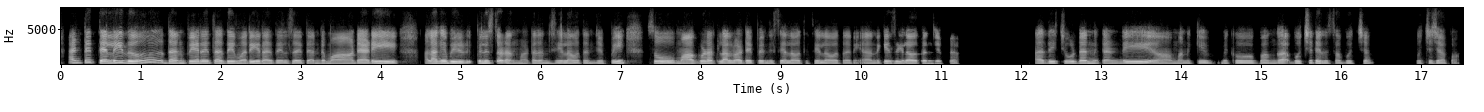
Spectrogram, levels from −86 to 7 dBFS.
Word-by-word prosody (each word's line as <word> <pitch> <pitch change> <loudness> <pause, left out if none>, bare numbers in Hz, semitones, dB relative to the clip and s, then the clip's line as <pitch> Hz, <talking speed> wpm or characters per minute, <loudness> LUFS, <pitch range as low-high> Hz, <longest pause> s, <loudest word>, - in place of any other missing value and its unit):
అంటే 285 +3 0 0.2
తెలీదు. 240 -1 +5 0.4
దాని 210 -2 +5
పేరయితే 225 +1 +2
అదే 210 +1 +3
మరి. 190 +3 +2
నాకు 180 -2 -1
తెలిసయితే. 175 +1 -2
అంటే 190 +1 -4
మా 175 - -2 0.3
డ్యాడీ 170 +5 +5 0.6
అలాగే 220 +3 +5
బీడ్ 185 -2 +4
పిలుస్తాడనమాట. 165 -10 +1
దాన్ని 145 0 -5
శీలావతి 160 -1 -2
అని 145 -1 -9
జెప్పి. 170 +9 -1 0.4
సో, 215 - 0 0.3
మాకు 175 +1 +2
గూడా 210 0 +6
అట్లా 185 -3 +1
అలవాటయిపోయింది, 165 -3 -1
శీలావతి 150 -2 -2
శీలావతని. 145 -3 -3
అందుకే 160 +9 -3
శీలావతని 180 -3 -1
చెప్పాను. 145 -2 -11 1.0
అది 185 +2 -1
చూడ్డానికండి 190 -3 +1 0.4
ఆహ్, 155 -1 -6
మనకి 160 +1 -6 0.3
మీకు 170 0 -5 0.3
బంగా 160 +3 -2 0.2
బొచ్చ 185 - 0 0.2
తెలుసా 155 -2 -5
బొచ్చ? 150 +3 -6 0.7
బొచ్చ 160 +2 -10
చేప. 140 -5 -5
175 Hz, 135 wpm, -22 LUFS, 155-200 Hz, 1.0 s, గూడా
